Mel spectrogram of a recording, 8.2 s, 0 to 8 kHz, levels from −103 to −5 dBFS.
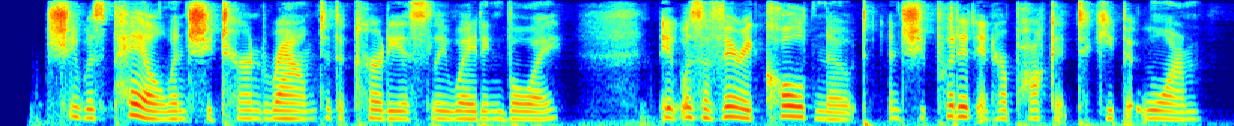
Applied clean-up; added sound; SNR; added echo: neural mask model DeepFilterNet 3.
